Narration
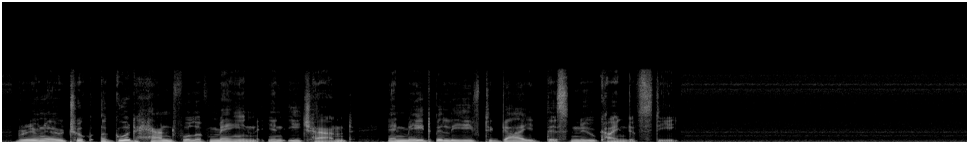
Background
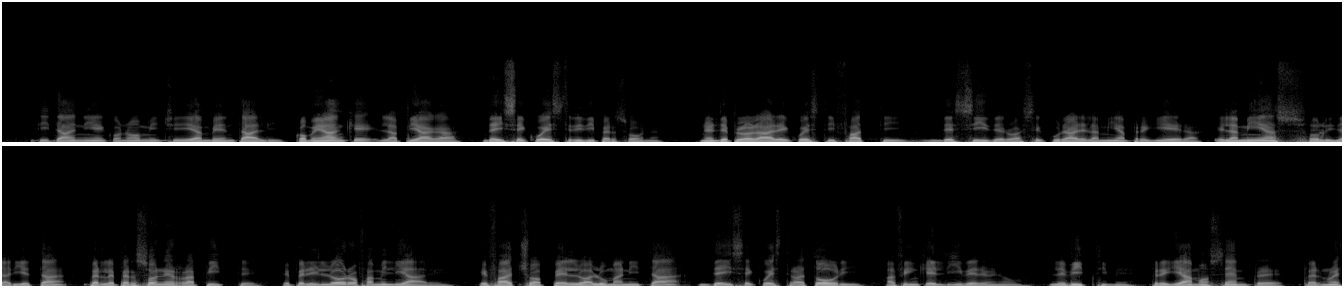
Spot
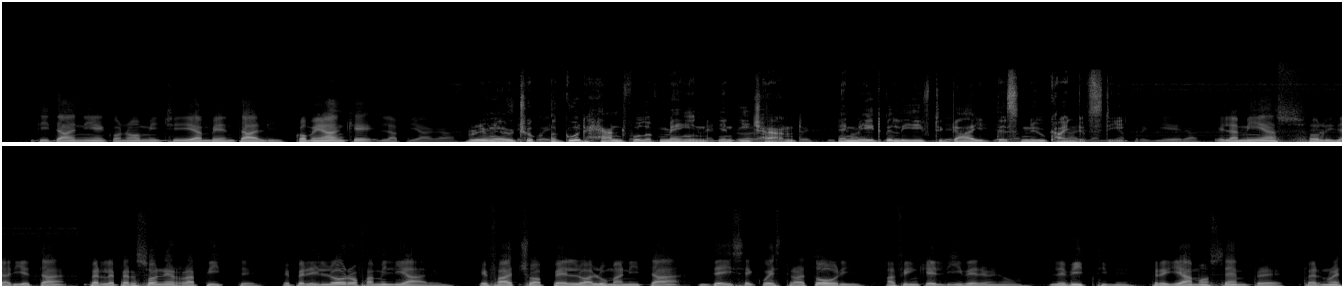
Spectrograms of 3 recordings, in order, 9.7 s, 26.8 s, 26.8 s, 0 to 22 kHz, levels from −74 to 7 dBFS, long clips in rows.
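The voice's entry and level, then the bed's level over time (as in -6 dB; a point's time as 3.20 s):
4.50 s, -5.0 dB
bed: 3.66 s -3 dB
4.11 s -21.5 dB
11.39 s -21.5 dB
12.38 s -4 dB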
